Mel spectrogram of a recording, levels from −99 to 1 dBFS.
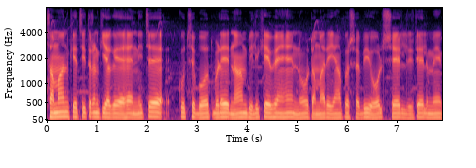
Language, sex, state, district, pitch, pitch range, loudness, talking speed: Hindi, male, Rajasthan, Bikaner, 110 Hz, 105-115 Hz, -19 LUFS, 180 wpm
